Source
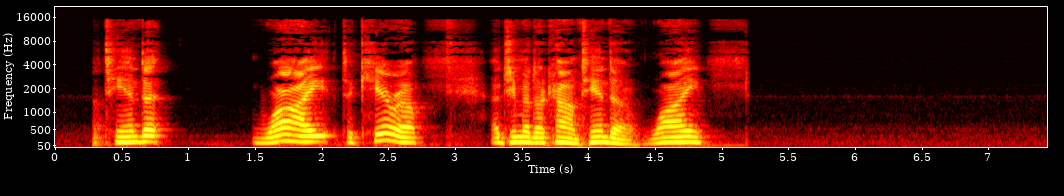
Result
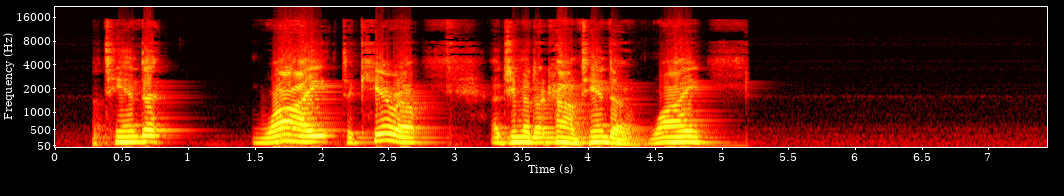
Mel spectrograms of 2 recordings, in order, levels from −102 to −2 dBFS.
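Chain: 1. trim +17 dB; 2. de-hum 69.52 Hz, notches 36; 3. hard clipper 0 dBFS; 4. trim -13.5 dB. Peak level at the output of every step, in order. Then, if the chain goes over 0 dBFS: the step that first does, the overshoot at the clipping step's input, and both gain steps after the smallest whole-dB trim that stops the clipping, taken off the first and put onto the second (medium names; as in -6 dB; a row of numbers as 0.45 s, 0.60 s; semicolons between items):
+8.5 dBFS, +8.0 dBFS, 0.0 dBFS, -13.5 dBFS; step 1, 8.0 dB; step 1 +9 dB, step 4 -5.5 dB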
